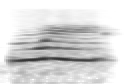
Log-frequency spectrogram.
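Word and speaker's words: oui: after me all right the spelling is o-u-i pronunciation is we okay and no is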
